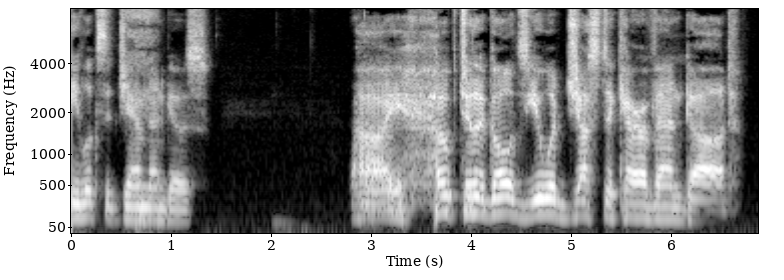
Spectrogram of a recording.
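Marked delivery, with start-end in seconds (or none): 2.8-6.6 slow, drawn-out, rough, gravelly orc rasp. Narrating the scene, the storyteller voices an orc sizing people up: gravelly orc voice. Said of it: "sometimes the gravelly voice takes a lot out of me".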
